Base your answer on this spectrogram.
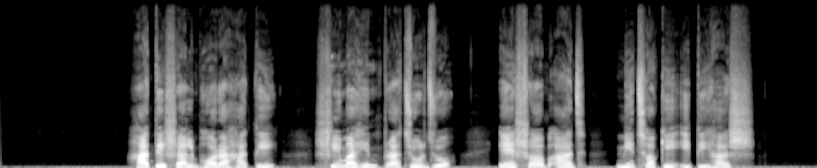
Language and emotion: Bengali, neutral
